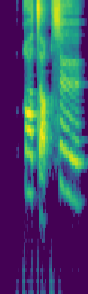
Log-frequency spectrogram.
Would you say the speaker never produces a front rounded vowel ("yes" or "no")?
no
